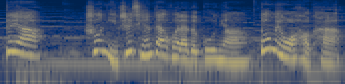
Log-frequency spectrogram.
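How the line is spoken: Smiling. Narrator (Chinese): 丛小姐笑眯眯地说

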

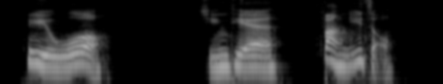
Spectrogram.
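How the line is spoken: Cold. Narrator (Chinese): 萧剑尘冷冷道

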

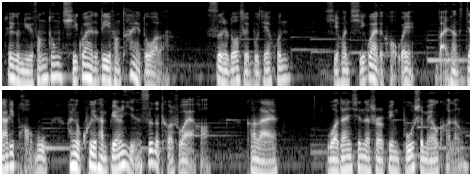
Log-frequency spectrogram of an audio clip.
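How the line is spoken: Murmuring after silence. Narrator (Chinese): 孟小雪沉默了一阵，喃喃道

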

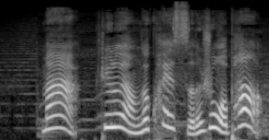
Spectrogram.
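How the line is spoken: Loud scornful girl. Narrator (Chinese): 那小姑娘翻着白眼，很大声的说

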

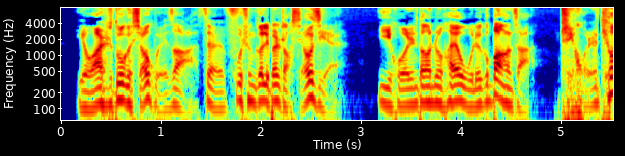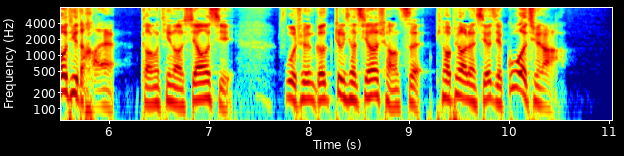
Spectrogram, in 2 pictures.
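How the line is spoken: Low voice. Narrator (Chinese): 低声的说

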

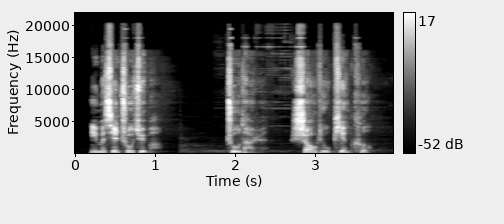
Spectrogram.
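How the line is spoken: Deep grave voice. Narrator (Chinese): 托桑沉声道

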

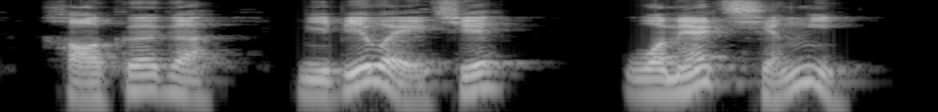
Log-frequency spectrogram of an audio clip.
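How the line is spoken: Laughing. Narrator (Chinese): 宝玉笑道

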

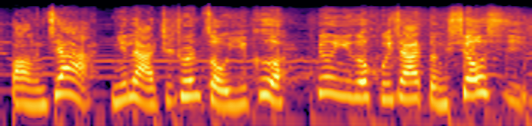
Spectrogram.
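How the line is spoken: Men shouting. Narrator (Chinese): 三个持刀蒙面大汉，叫道

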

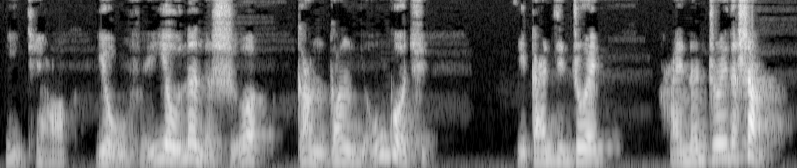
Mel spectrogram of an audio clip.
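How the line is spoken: Old man, low voice. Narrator (Chinese): 爷爷低声说

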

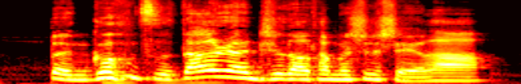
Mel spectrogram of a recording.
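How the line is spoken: Smiling. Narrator (Chinese): 尹建平又是一笑，说道

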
